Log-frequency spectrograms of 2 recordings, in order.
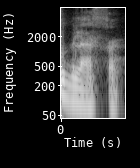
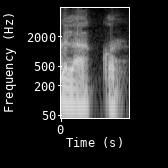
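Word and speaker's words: glaçon: في حالة كلمة لو غلاسون، لو غلاسون، بدون هاد السيديل سننطقها لو غلاكون، لو غلاكون.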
